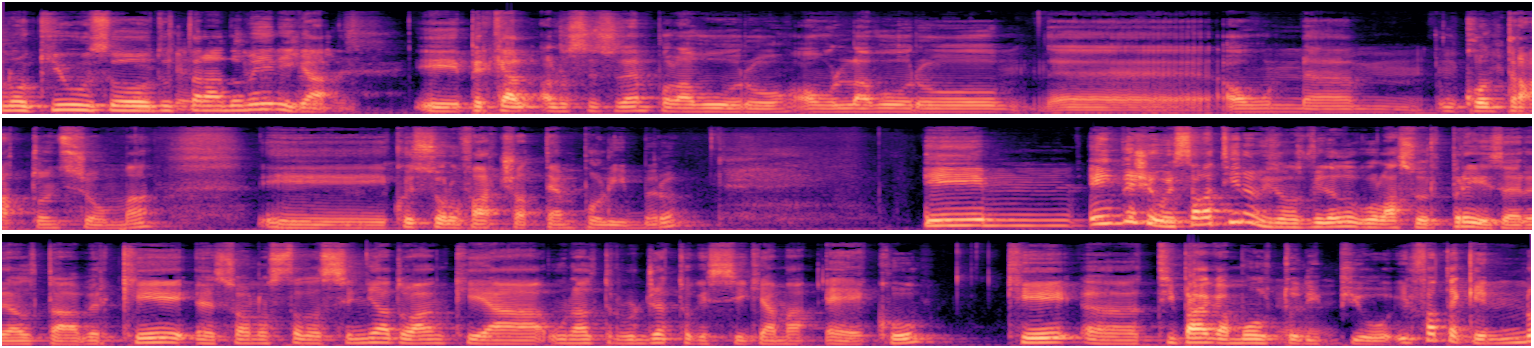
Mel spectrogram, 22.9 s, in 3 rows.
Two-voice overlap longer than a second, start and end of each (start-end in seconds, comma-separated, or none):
0.6-1.8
